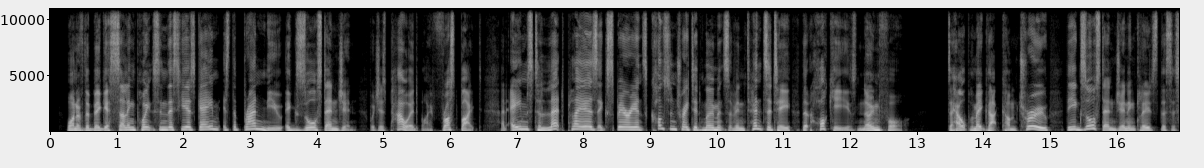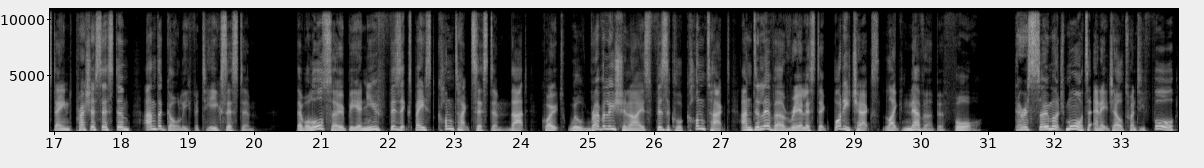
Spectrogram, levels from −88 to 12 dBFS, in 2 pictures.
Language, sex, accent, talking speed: English, male, British, 150 wpm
